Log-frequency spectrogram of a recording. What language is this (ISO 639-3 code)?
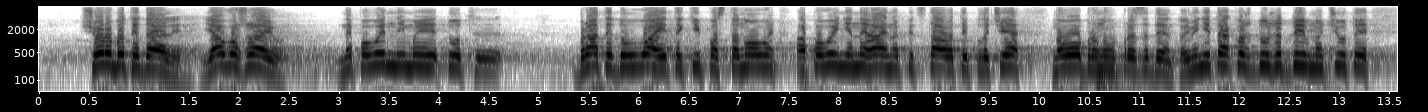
ukr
